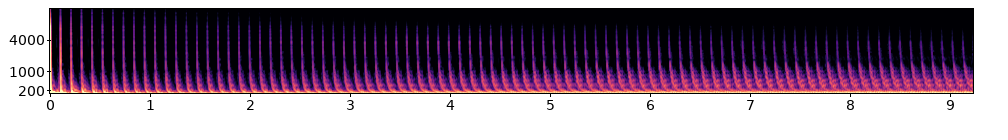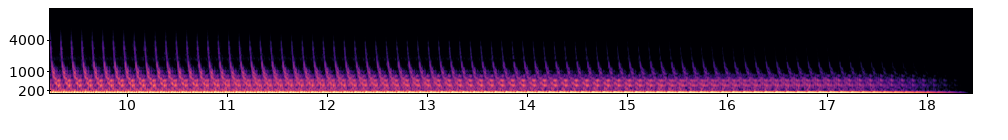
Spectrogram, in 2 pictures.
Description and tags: kic2 delay loop xp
